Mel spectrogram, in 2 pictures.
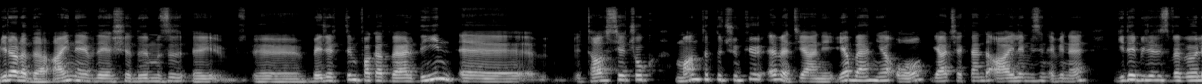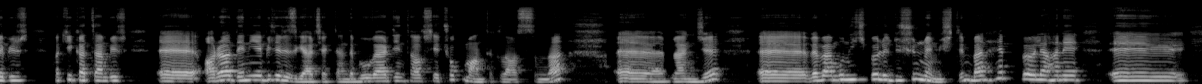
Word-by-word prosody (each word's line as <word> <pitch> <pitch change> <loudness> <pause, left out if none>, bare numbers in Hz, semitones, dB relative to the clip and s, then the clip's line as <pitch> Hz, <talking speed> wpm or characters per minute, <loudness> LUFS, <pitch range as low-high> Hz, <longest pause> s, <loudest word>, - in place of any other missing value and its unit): bir 190 +3 +5
arada 130 -11 +6
aynı 185 +7 +4
evde 150 -3 +2
yaşadığımızı, 145 +2 -2
eee, 135 0 -1 0.3
s 130 - -8
eee, 130 -1 -1
belirttim 170 +10 +1
fakat 175 -2 +1
verdiğin, 180 - +4
eee, 135 -2 0 0.5
tavsiye 180 +6 +1
çok 215 +1 -2 0.2
mantıklı 225 +6 +1
çünkü 210 +4 -2
evet, 220 +1 +2
yani 135 -2 +1
ya 200 +2 +4
ben 180 +1 +4
ya 180 0 +2
o 145 +10 -1
gerçekten 160 +2 0
de - - +1
ailemizin 160 +3 +1
evine 150 +7 -3 0.2
gidebiliriz 195 0 +2
ve 175 -1 0
böyle 180 0 +2
bir 185 0 -2 0.2
hakikaten 180 -2 -1
bir, 180 0 -3 0.3
eee, 145 -2 +3
ara 200 +7 +3
deneyebiliriz 200 -4 0
gerçekten 125 -1 -2
de. 125 - -3
Bu 150 +1 -3
verdiğin 155 +1 -1
tavsiye 150 -1 -6
çok 215 +3 -10
mantıklı 120 -1 -5
aslında, 110 +1 -4 0.5
eee, 135 -3 0
bence, 130 - -1 0.4
eee, 150 -1 +2
ve 175 +3 +2
ben 205 0 +1
bunu 220 0 +3
hiç 220 +1 0
böyle 215 -5 +1
düşünmemiştim. 185 - -2
Ben 195 +2 +2
hep 280 +6 -8
böyle, 225 -2 +2
hani, 210 0 -1 0.3
eee, 180 - 0
170 Hz, 140 wpm, -23 LUFS, 140-200 Hz, 0.5 s, arada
